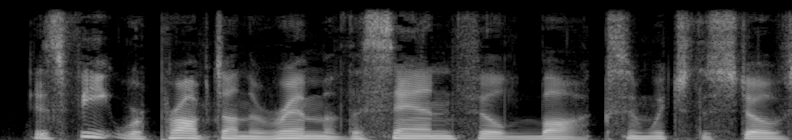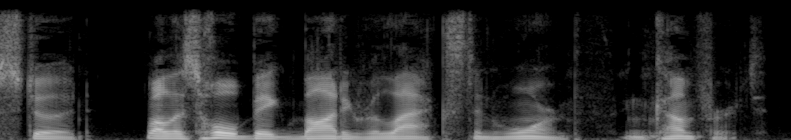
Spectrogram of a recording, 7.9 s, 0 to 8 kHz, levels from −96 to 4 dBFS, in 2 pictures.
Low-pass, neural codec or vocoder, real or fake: 7.2 kHz; none; real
